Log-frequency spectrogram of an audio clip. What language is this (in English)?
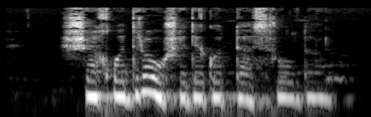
Georgian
